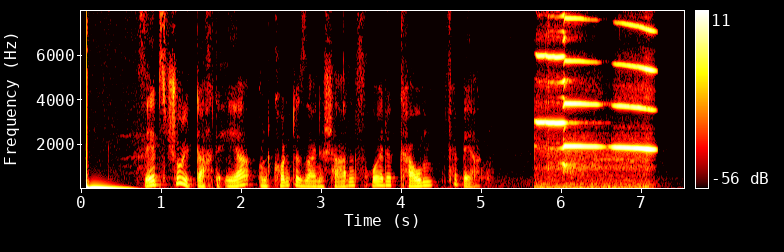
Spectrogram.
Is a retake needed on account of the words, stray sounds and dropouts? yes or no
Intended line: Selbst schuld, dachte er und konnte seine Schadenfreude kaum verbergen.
yes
